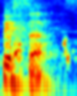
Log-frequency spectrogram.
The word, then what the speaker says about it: Pessach: é a origem da Pessa? É assim mesmo que pronuncia? Isso, Pessar.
